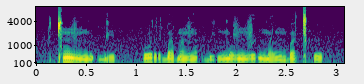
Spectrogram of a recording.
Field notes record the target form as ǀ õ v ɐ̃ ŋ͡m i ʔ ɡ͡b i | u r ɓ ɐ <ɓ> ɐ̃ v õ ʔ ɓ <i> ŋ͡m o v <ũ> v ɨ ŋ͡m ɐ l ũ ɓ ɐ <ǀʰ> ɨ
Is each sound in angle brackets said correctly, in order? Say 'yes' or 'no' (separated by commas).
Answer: yes, yes, yes, yes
